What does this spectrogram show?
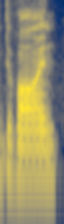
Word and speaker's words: Devine: i want to see alfie devine uh or davine depending on how you pronounce it wherever because where you're from um but everyone else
